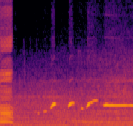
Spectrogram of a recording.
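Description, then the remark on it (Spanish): A person whistles to call a dog to come and eat: three quick rising chirps followed by one longer, steady high note, clear, with no talking. “Yo le digo perro y lo llamo con un chiflido para que venga a comer.”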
